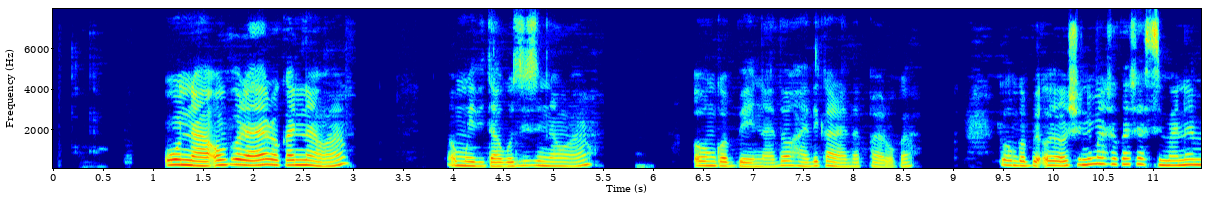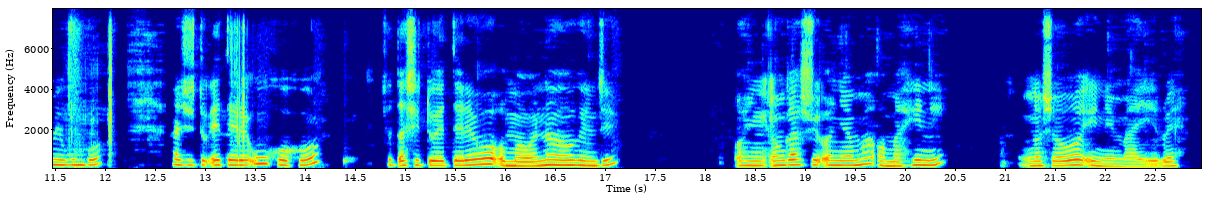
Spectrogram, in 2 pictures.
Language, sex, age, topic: Oshiwambo, female, 18-24, agriculture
